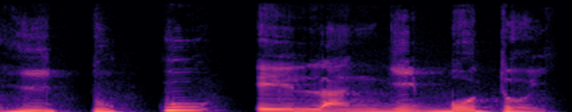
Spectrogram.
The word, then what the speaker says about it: Ituku Elangi Botoy: Il faudrait bien prononcer ce nom dans la langue mongo, il faudrait dire Ituku Elangi Botoy.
